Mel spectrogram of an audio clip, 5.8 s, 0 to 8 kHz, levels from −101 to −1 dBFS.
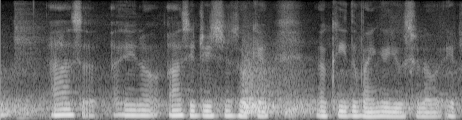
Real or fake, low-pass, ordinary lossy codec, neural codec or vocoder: real; none; none; none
